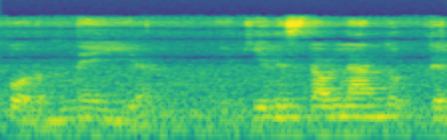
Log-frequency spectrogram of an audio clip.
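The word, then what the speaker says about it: πορνεία: Todos esos pecados la Biblia los clasifica dentro de un término que se pronuncia porneia.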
